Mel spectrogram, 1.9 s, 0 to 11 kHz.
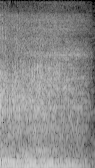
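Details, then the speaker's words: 2006 Ford F-350 6.0 Powerstroke diesel, first run after sitting about five years, after stand pipe and dummy plug work: steady, even diesel clatter at idle with smooth low rumble settling at the end; healthy idle. "and there it is 6-0 F-350 running"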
